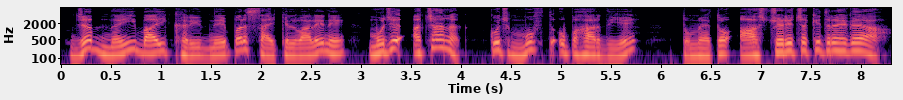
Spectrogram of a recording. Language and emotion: Hindi, surprised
